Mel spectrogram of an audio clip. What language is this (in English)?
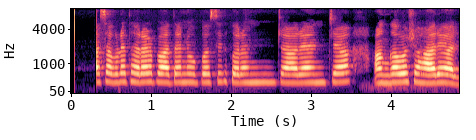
Marathi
